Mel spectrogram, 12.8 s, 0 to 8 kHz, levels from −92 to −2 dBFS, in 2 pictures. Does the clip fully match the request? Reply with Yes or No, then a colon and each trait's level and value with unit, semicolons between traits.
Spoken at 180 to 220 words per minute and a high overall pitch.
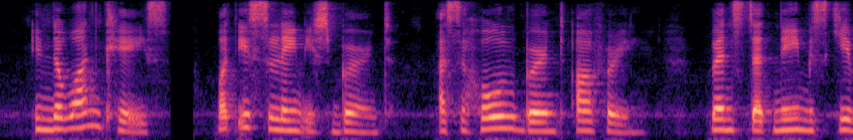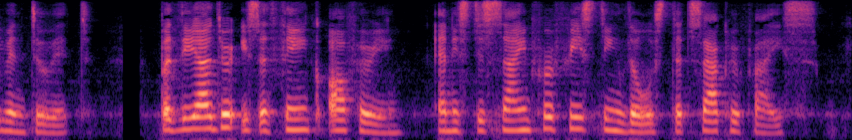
No: average, 170 wpm; high, 210 Hz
